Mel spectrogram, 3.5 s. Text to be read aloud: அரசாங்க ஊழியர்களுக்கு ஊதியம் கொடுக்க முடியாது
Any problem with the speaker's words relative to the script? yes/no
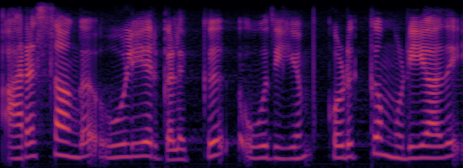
no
